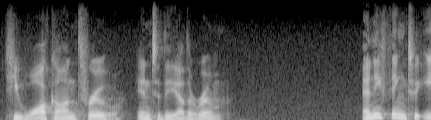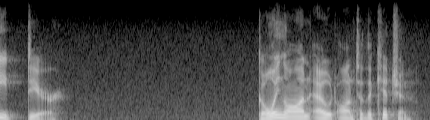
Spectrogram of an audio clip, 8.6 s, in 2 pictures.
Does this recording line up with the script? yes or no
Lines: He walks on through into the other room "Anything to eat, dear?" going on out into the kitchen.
no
